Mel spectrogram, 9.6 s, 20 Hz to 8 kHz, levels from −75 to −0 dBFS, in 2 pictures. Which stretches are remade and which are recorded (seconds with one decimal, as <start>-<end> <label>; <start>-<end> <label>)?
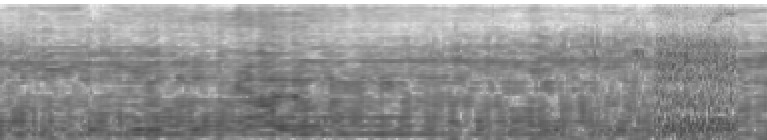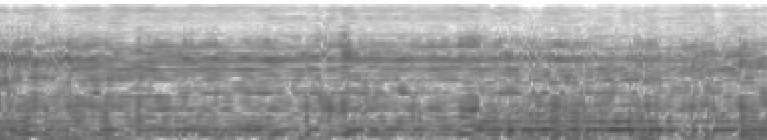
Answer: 0.0-4.1 remade; 4.1-4.6 recorded; 4.6-9.6 remade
